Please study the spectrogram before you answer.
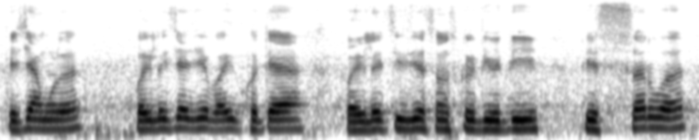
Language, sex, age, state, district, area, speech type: Marathi, male, 45-60, Maharashtra, Nanded, rural, spontaneous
